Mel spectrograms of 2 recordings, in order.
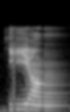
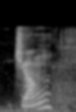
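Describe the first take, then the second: First: The word begins with a quick Y glide. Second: The word begins with a J-like sound. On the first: The speaker calls it right. "we want to say young, E" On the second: The speaker calls it wrong. "you had pronounced it with a Spanish Y"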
